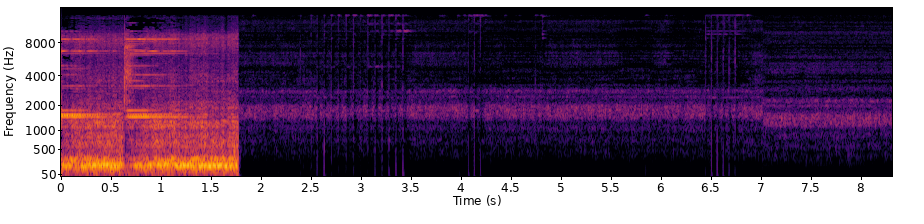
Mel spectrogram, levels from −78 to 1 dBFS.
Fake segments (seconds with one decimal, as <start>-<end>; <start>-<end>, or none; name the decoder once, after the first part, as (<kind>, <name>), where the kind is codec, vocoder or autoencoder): 1.3-4.4 (vocoder, BigVGAN v2)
